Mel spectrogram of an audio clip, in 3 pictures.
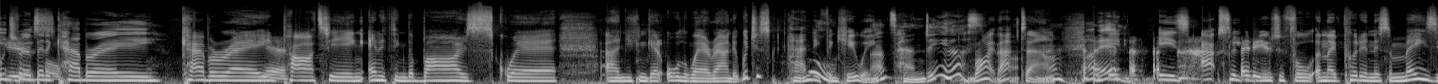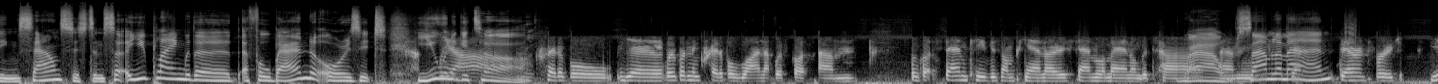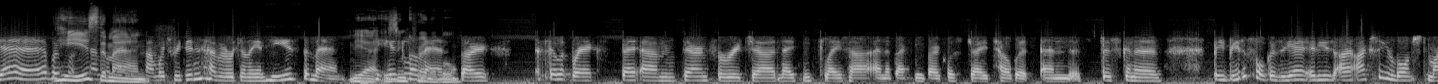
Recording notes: Phones in to The G-Spot for a chat.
